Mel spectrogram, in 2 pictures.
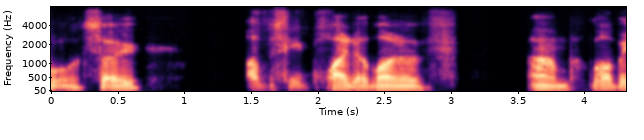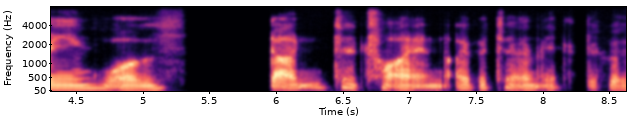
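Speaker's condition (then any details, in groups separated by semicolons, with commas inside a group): Cerebral palsy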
